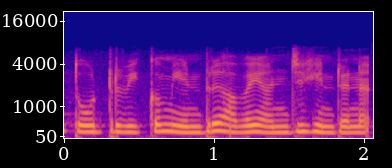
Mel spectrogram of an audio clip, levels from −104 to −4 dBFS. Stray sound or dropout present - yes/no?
no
